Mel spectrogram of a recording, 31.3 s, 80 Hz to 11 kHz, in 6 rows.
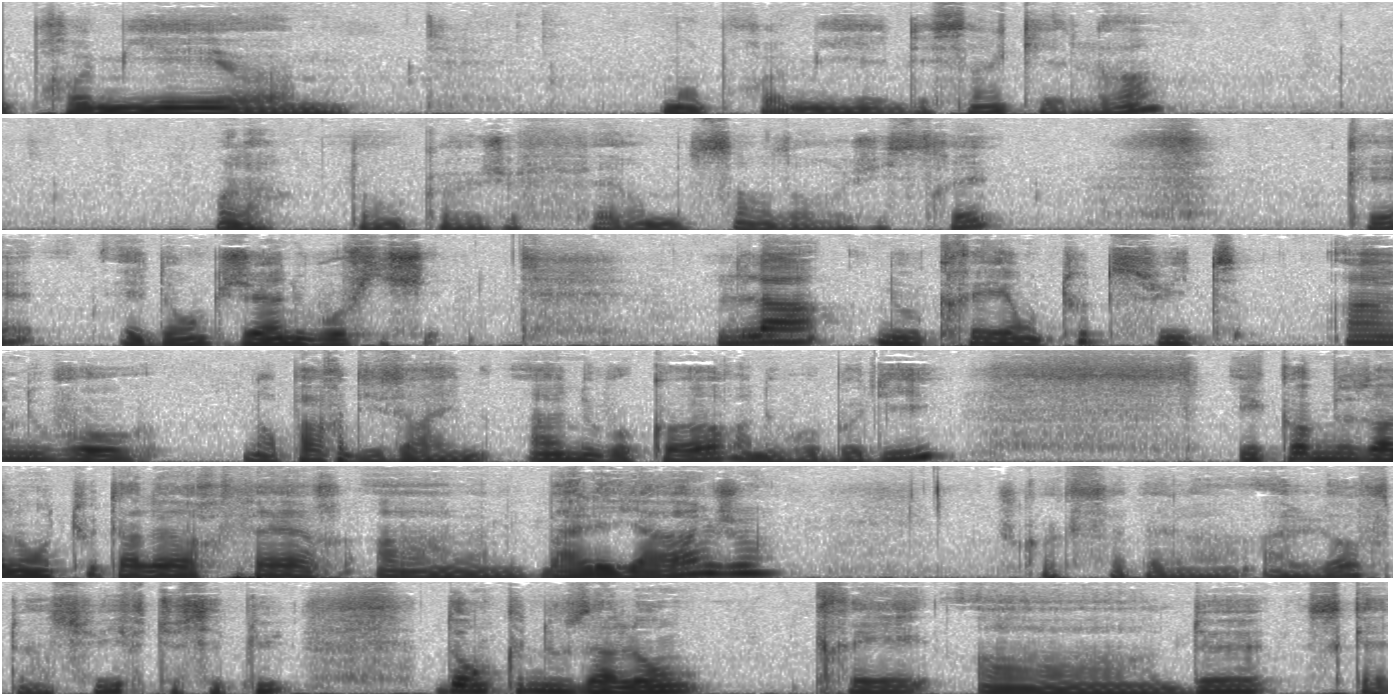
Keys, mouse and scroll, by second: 1.3 scroll down 2, 2.0 click, 3.6 click, 5.4 click, 9.1 click, 10.7 click, 17.7 click.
